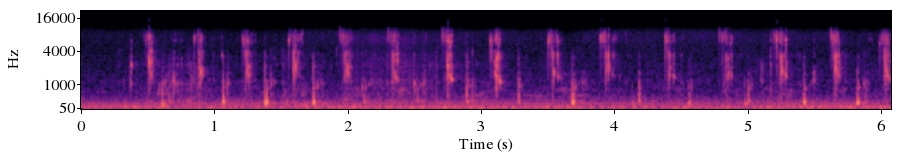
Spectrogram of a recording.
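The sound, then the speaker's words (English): A dog laps steadily, roughly twenty quick wet slurping flicks in a fast even rhythm, moderately loud over a low steady hum, with no voices. “Dog lapping.”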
